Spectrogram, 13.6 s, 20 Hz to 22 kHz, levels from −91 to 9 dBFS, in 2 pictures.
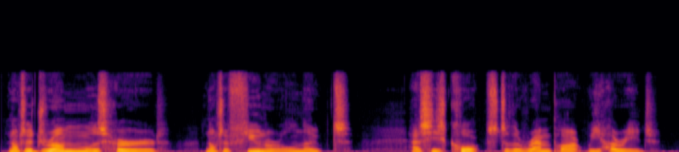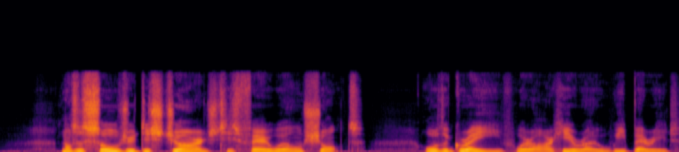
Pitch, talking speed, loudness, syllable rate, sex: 105 Hz, 140 wpm, -18 LUFS, 4.3 syllables/s, male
